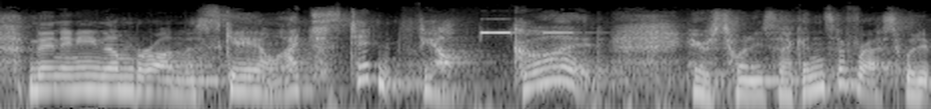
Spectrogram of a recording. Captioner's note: timer beeps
